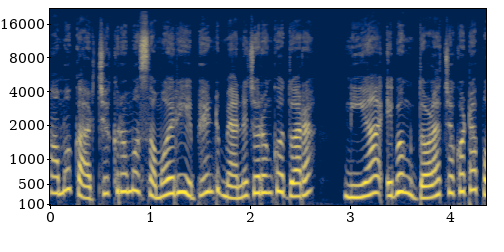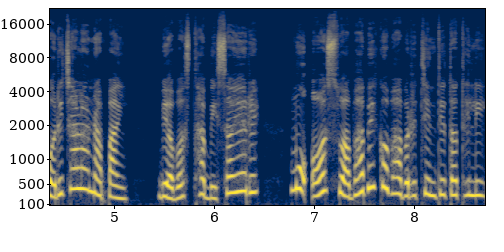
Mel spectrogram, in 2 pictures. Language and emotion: Odia, fearful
